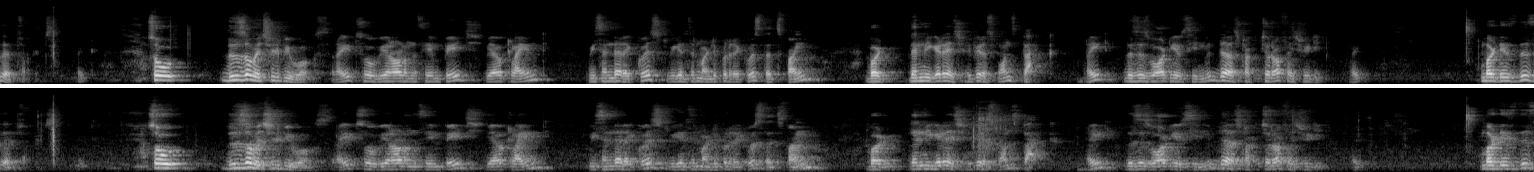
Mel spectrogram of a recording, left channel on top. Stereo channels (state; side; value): normal; both; correlation 0.08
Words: with WebSockets, right? So this is how HTTP works, right? So we are all on the same page. We have a client. We send a request. We can send multiple requests. That's fine. But then we get a HTTP response back, right? This is what you have seen with the structure of HTTP, right? But is this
